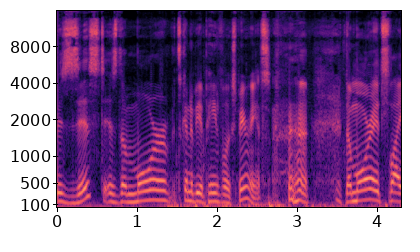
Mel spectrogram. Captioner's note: laughs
